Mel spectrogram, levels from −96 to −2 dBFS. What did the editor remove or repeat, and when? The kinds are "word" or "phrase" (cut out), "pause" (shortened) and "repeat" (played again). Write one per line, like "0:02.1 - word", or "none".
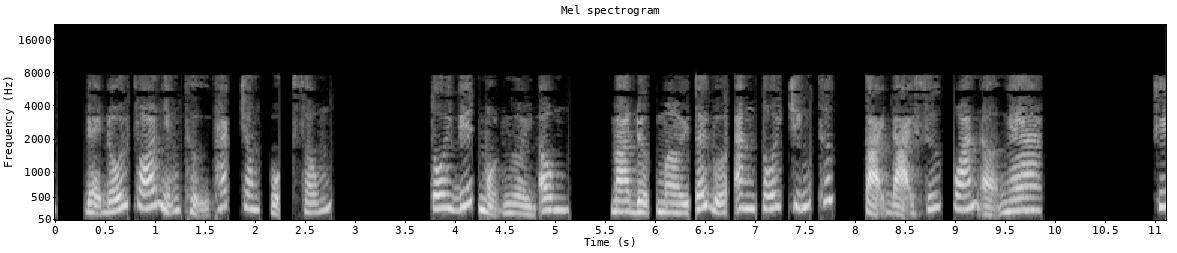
0:04.8 - word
